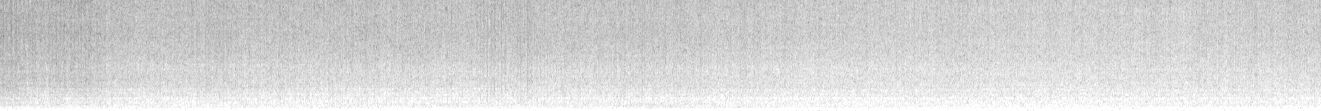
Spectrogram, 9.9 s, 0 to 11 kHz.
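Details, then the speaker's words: 1959 Evinrude Golden Jubilee 18 HP twin outboard, fully rebuilt down to gear case, seals, impeller and carburetor, on bayou test run: steady, even drone with no misses, knocks or rattles, cooling fine; normal running under way. "Alright, got her out here on the bayou, and she runs just fine. She's cooling."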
